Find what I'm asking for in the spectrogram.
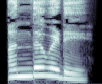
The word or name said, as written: ಅಂದವಿಡು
